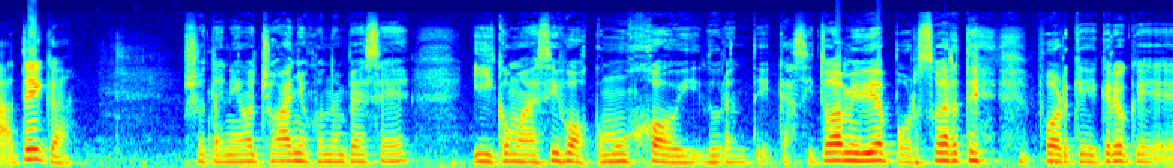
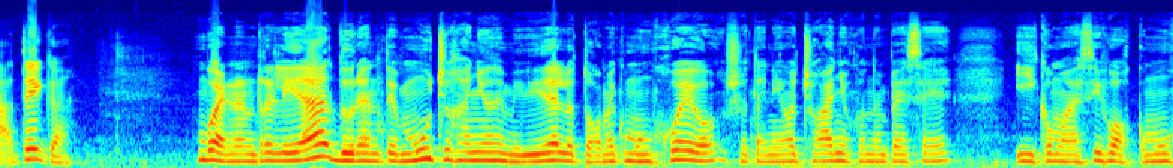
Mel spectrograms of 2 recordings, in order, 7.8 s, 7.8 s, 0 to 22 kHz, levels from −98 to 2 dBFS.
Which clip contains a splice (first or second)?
first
